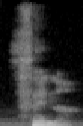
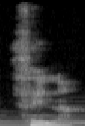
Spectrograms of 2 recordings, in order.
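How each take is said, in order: First: The first consonant sounds like English th. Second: The same.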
